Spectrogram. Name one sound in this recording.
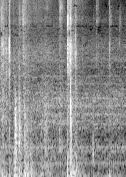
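A shrink-wrapped cardboard box is set down on a cloth mat.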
